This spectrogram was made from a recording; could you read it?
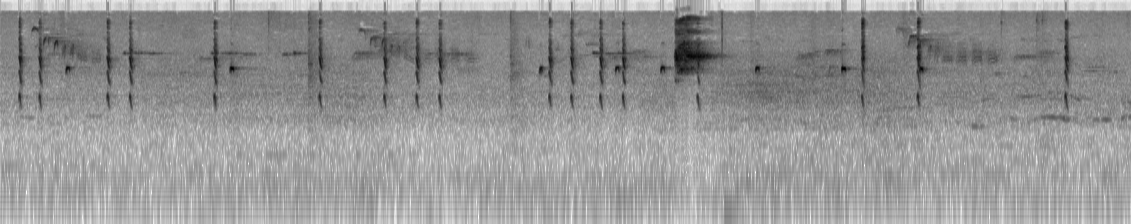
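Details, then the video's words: White-headed munia uttering scattered thin, high piping notes among frequent sharp clicking snaps, with a short noisy flutter near the middle. "WHITE HEADED MUNIA SOUND EFFECT"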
